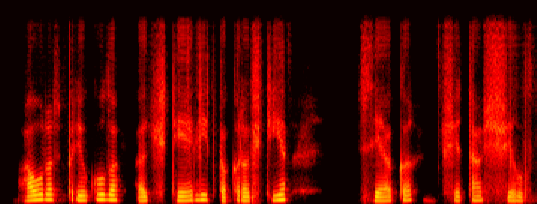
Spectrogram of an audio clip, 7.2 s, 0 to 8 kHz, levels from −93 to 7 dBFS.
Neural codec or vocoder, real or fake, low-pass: codec, 16 kHz, 0.7 kbps, FocalCodec; fake; 7.2 kHz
